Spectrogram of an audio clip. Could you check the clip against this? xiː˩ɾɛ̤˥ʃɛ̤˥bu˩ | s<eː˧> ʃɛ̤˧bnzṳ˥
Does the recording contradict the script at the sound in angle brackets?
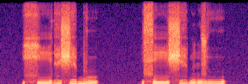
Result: yes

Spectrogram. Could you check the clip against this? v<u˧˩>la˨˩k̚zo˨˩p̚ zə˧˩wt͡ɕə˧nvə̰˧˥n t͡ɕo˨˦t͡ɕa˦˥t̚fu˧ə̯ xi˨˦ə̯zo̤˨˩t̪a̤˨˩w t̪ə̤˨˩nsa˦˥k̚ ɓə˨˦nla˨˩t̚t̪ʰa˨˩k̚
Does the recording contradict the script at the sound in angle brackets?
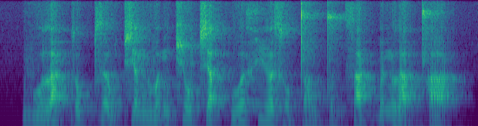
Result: yes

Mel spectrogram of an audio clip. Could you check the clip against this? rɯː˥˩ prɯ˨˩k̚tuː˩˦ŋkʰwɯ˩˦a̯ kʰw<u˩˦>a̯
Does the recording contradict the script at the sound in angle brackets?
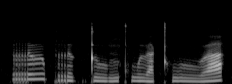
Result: no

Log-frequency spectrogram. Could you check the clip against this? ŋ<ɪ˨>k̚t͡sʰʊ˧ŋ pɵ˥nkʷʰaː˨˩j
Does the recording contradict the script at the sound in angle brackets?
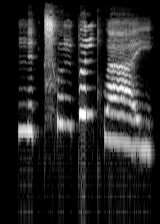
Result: no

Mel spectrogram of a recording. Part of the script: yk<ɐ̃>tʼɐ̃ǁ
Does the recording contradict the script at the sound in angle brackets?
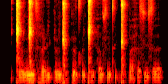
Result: no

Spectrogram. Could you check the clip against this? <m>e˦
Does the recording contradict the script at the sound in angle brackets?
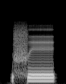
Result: yes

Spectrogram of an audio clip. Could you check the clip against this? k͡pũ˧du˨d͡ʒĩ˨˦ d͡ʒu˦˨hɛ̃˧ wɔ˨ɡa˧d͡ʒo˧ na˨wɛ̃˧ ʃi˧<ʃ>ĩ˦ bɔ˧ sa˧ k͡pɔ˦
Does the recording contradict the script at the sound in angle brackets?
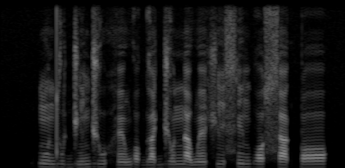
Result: yes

